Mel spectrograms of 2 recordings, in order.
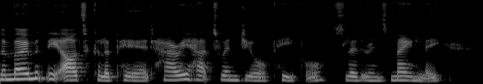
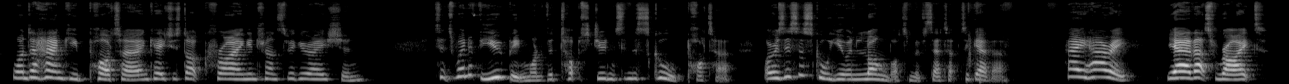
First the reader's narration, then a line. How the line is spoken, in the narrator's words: Harry found himself shouting, having had just about enough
